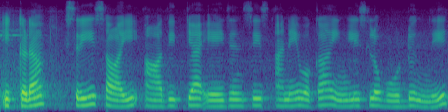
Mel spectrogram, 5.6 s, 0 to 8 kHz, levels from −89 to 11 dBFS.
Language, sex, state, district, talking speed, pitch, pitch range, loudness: Telugu, female, Andhra Pradesh, Sri Satya Sai, 115 wpm, 175 Hz, 165-185 Hz, -18 LUFS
